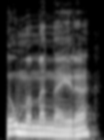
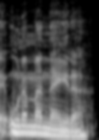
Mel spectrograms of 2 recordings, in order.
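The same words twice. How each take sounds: The two takes are said the same way.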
